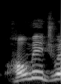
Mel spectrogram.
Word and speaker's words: Homage: Yeah, you know the class, the homage. What are they called? You know, they're is that homage. Homage. – Yes.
